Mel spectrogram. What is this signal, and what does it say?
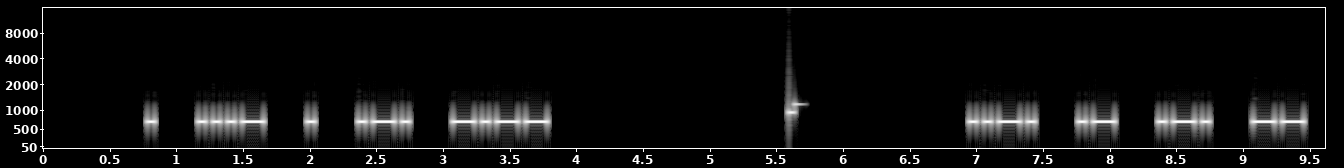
Morse code, heard as a keyed tone, about 22 wpm, spaced as for 16 wpm, 700 Hz. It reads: EVERY FARM
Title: 2x Character Spacing - Top 500 Words - 22wpm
